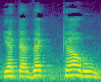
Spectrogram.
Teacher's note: پھر یتذکر، ذیل باریک ہے، جبڑا کھلے گا اس پہ بھی، اور کاف مشدد ہے، پہلا ساکن دوسرا متحرک ہے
